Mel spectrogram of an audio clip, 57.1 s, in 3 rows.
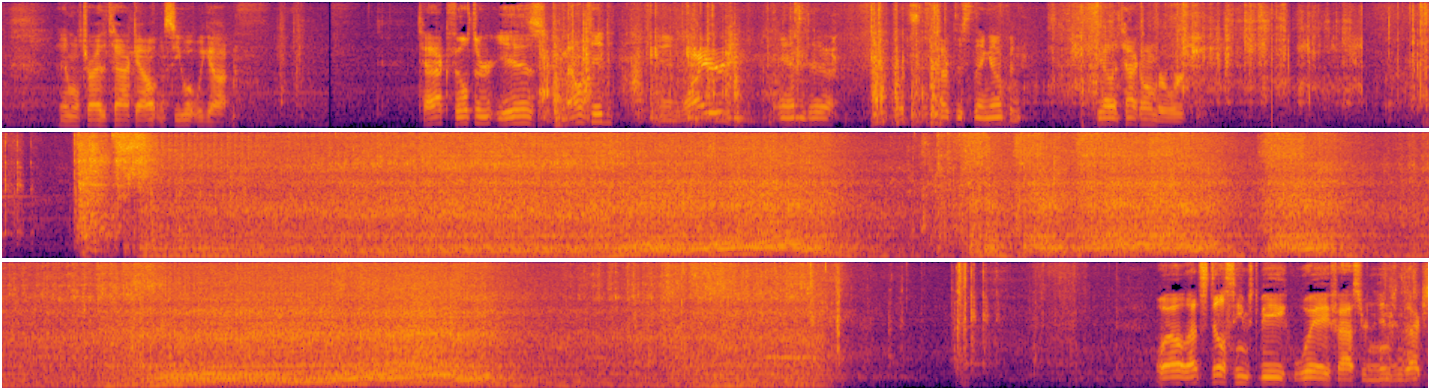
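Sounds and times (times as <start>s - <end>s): car engine starting and revving: 20.0s - 49.2s.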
